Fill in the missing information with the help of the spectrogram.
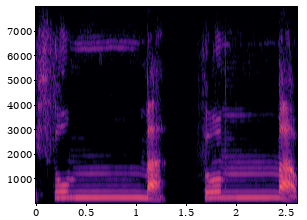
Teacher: we see the mim mushaddad. And what we do with the mim mushaddad is that we say that this has akmal ghunna. So we don't just say thumma, we say thumma, thumma.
